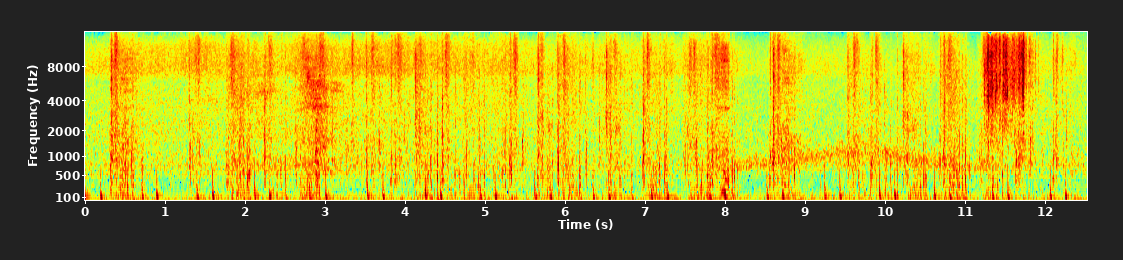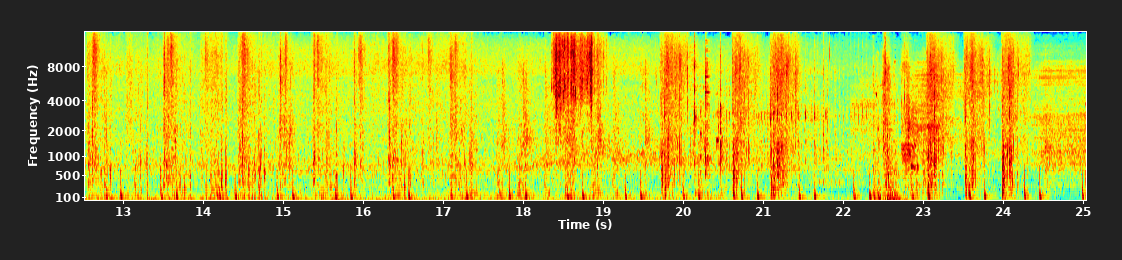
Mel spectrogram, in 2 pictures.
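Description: Steady footsteps crunch and thud in a brisk continuous rhythm through the game Nedra, close and loud over a dense ambient rumble, with brief louder swells along the way and no voices.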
